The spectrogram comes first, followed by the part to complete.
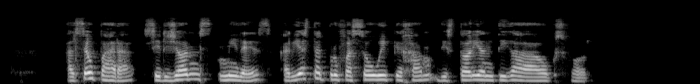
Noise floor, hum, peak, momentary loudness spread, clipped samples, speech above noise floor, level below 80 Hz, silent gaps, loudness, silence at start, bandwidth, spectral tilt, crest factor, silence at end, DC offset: -64 dBFS; none; -2 dBFS; 11 LU; under 0.1%; 46 dB; -64 dBFS; none; -18 LUFS; 0.7 s; 9.2 kHz; -5.5 dB/octave; 18 dB; 1.15 s; under 0.1%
